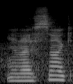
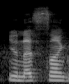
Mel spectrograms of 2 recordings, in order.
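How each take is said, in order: First: Said in the usual way. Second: Quick self-mocking laugh through the words; laughing at herself. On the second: Real, not acted. Booktuber correcting her own miscount, laughing. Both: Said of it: "Ah ben je suis bête".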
